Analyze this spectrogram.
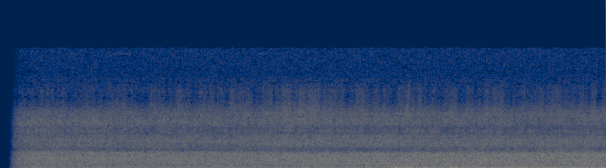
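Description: Steady noise of ocean surf breaking and washing up the beach, with wind buffeting the microphone.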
